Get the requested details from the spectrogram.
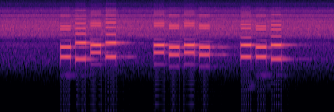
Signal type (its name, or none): DTMF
